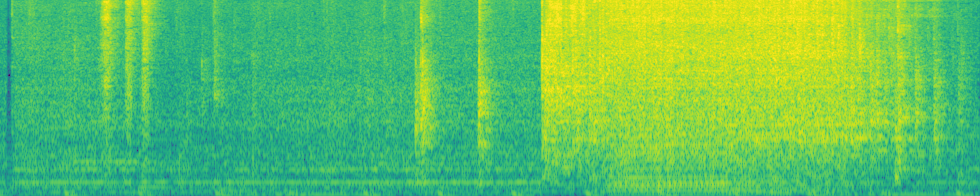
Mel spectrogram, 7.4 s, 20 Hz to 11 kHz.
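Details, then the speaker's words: Cub Cadet RZT S 42-inch zero-turn after solenoid and battery fixes: few weak cranks and brief run only on starting fluid, then fades; owner suspects fuel or carburetor issue. "all right so and it'll start if you uh put a little bit of sturdy fluid on it"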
